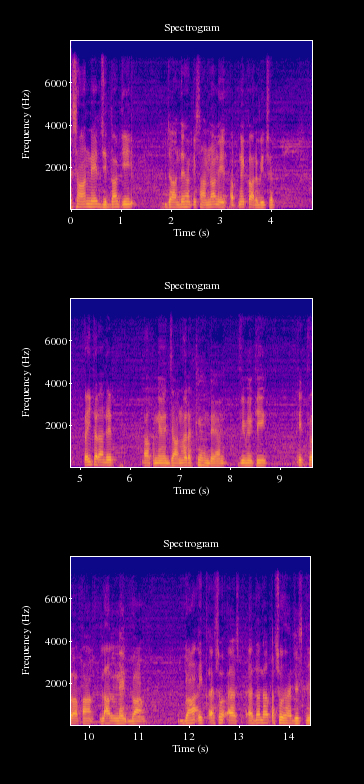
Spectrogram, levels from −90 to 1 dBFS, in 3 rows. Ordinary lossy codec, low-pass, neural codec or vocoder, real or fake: none; 7.2 kHz; codec, 44.1 kHz, 2.6 kbps, SNAC; fake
